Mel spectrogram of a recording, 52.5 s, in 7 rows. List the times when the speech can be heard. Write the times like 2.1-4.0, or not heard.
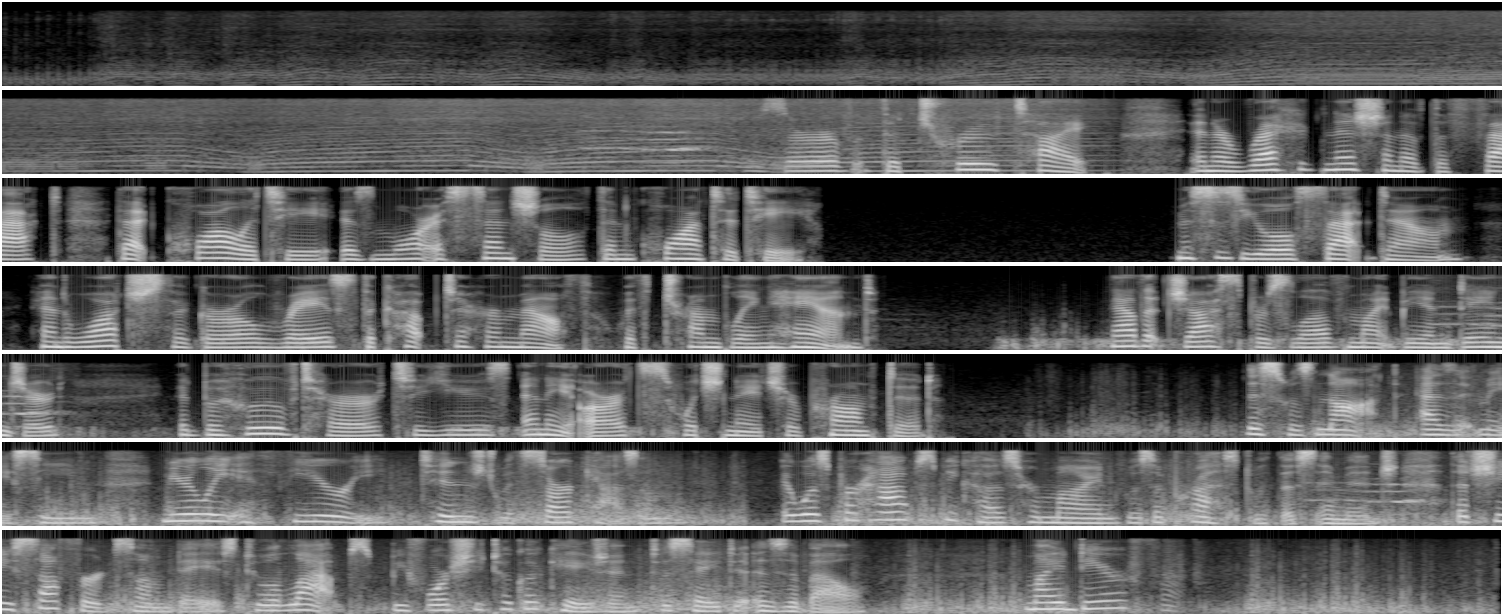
11.2-19.1, 20.9-26.9, 28.1-34.8, 36.2-50.9.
